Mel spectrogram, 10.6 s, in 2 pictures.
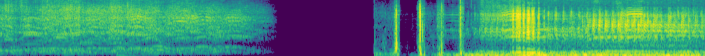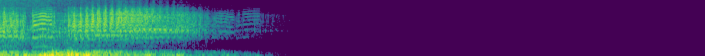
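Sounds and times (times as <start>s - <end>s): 
king penguins in Antarctica: 0.0s - 2.1s, 3.2s - 7.3s.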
